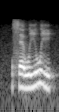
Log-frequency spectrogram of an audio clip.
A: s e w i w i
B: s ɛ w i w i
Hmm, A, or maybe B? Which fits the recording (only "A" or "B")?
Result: B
